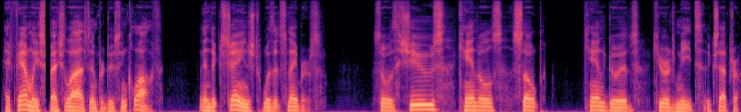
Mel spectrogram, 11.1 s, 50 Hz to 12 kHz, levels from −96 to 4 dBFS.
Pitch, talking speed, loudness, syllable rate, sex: 105 Hz, 115 wpm, -17 LUFS, 4.0 syllables/s, male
